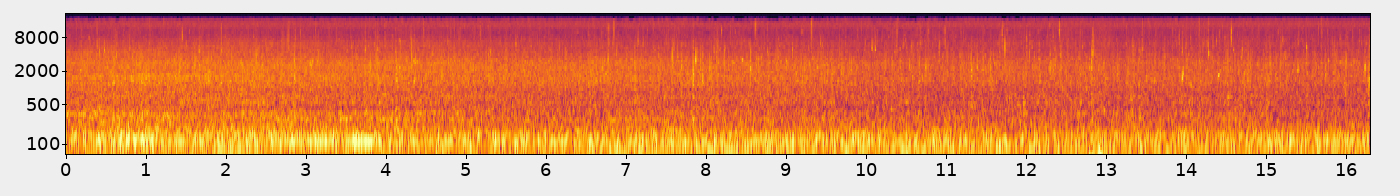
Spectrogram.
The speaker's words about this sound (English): like all the fishermen got off the river. Because it's raining.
